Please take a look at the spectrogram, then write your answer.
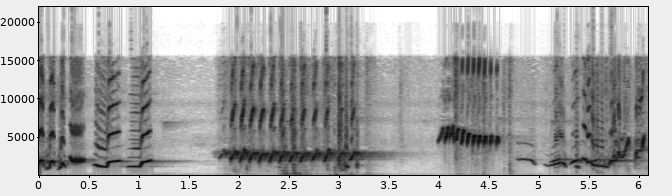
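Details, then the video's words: Loud, aggressive song of a forest white-rumped shama, given to stir rivals to anger: clear looping whistles, a long buzzy chattering phrase, a high rapid trill, then more swooping whistled notes. "KICAUAN MURAI BATU HUTAN, VOLUME KERAS, AMPUH MENAIKAN EMOSI LAWAN"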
